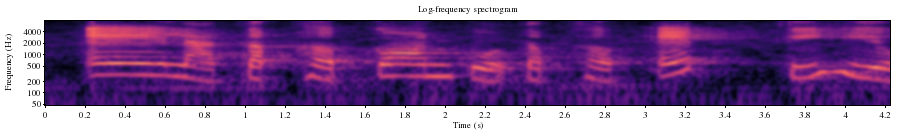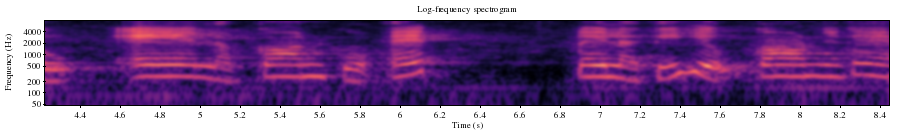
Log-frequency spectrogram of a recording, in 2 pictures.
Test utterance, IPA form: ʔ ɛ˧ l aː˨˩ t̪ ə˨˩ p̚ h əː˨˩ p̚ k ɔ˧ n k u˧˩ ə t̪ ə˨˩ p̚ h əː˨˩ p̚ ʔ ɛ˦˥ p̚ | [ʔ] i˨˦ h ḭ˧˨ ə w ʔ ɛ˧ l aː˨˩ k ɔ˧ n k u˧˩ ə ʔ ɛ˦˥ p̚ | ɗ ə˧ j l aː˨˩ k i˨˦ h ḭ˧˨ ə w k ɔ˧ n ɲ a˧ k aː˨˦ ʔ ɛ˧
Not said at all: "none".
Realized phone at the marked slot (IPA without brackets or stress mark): k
